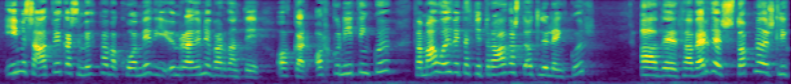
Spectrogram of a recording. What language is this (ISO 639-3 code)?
isl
